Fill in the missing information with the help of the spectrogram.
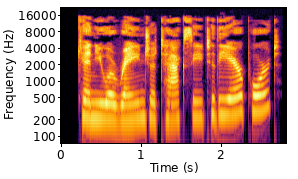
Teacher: In connected speech, can sound like kinya.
